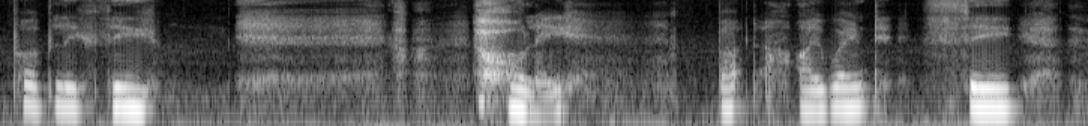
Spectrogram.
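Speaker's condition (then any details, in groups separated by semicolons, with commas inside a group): Stammer; childhood stammering, attended small stammering therapy group; attending course in London on coping with stammer; repeated sounds, prolonged sounds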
